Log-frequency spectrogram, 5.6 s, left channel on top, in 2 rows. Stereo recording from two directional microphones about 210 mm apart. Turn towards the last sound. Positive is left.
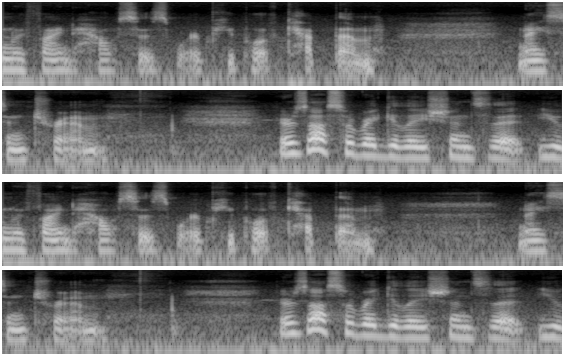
turn(degrees=5)  # may be behind; listen again after turning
